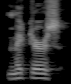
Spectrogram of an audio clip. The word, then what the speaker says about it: Michter's: My four is Michter's Straight Rye.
